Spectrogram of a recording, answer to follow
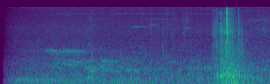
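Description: A door sliding, heard as one short, loud rush about half a second long a little past three seconds in, over a steady street background with faint voices.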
